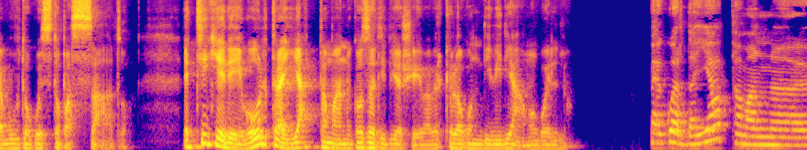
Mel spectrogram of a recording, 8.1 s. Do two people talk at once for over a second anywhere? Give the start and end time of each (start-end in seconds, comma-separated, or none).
none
